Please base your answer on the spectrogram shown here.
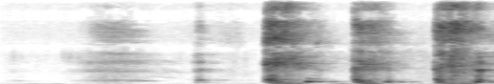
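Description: Soft catching breaths, then three loud, wet sneezes in quick succession, fitting repeated sneezing with a cold.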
